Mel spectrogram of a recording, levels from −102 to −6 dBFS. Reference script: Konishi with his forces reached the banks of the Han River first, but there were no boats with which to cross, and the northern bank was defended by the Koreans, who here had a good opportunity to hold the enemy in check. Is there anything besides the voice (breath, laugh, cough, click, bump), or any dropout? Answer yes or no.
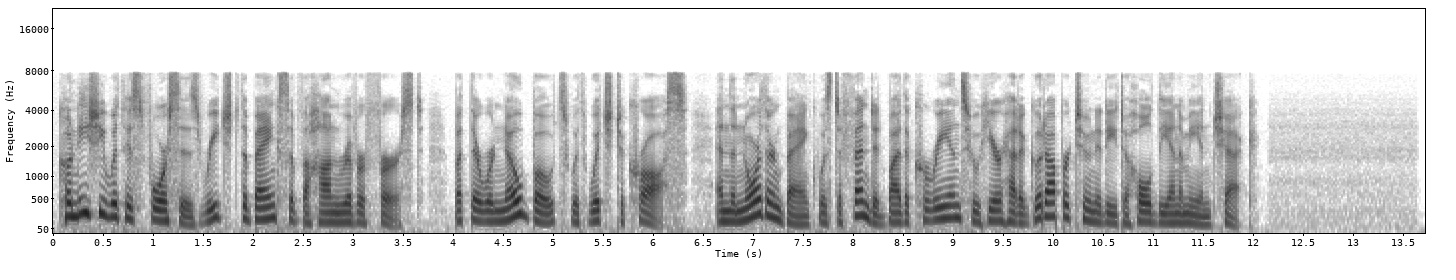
no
